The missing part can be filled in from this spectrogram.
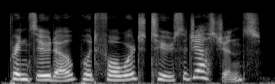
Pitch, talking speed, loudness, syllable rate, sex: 215 Hz, 130 wpm, -17 LUFS, 4.5 syllables/s, female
